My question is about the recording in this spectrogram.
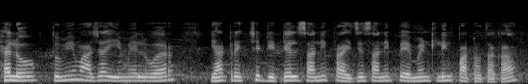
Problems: none marked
